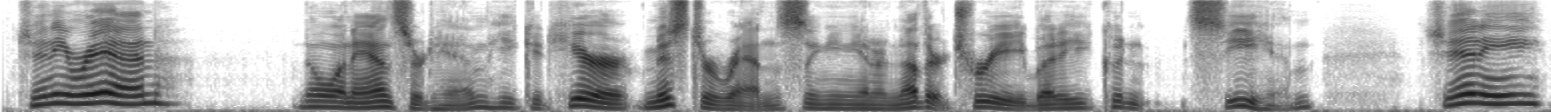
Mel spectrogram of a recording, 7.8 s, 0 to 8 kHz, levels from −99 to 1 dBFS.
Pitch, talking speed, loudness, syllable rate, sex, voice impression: 145 Hz, 160 wpm, -18 LUFS, 4.6 syllables/s, male, masculine, adult-like, tensed, slightly friendly, slightly unique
